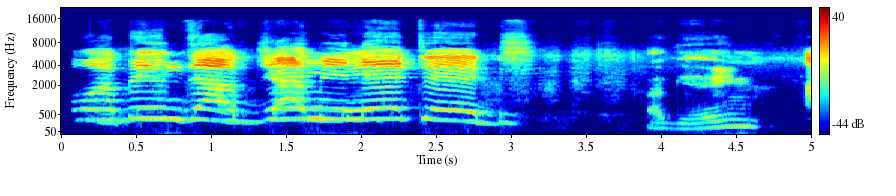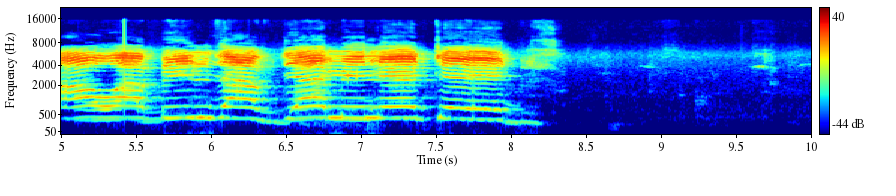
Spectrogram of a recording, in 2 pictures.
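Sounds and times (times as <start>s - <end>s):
young children singing: 0.1s - 2.8s, 5.0s - 8.3s.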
